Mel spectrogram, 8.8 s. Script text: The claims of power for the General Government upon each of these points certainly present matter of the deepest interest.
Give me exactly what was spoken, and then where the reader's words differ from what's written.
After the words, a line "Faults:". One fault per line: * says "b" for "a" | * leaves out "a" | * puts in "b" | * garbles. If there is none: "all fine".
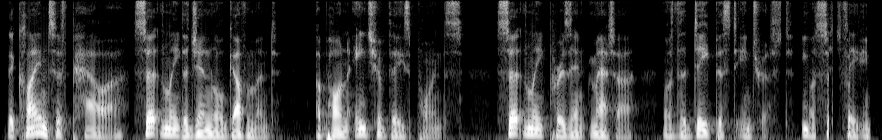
The claims of power certainly the General Government upon each of these points certainly present matter of the deepest interest. [garbled]
Faults:
* says "certainly" for "for"
* garbles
